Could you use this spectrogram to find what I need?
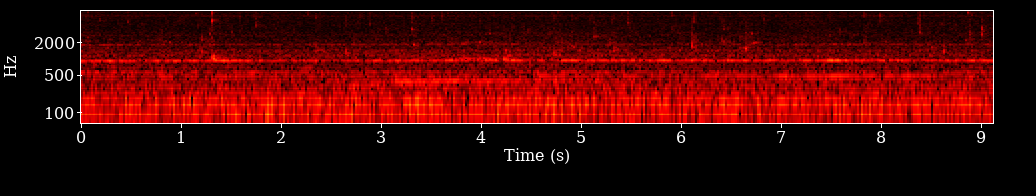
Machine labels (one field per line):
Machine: pump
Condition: normal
